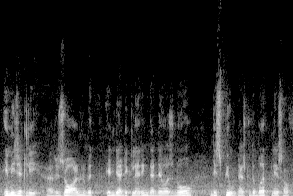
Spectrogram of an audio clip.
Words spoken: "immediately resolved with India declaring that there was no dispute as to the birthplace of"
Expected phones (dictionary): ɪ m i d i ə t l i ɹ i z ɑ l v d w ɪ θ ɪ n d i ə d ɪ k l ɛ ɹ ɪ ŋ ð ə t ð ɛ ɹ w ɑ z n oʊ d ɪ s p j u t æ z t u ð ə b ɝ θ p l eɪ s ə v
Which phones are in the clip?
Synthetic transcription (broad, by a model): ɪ m i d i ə t l i ɹ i z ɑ l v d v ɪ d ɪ n d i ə d ɪ k l ɛ ɹ ɪ ŋ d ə t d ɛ ɹ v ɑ z n oʊ d ɪ s p j u t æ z t u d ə b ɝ t p l eɪ s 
